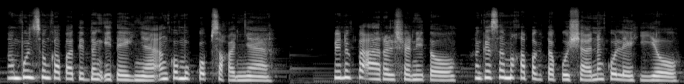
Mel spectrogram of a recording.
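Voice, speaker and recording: Woman reading a drama story aloud, higher voice, soft music underneath. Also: animated, fairly quick. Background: faint background music.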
